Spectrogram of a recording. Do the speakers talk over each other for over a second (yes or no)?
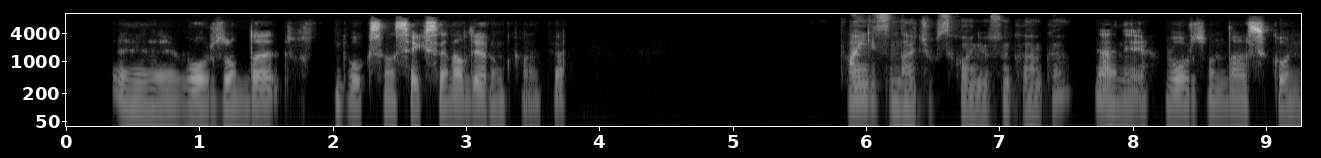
no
